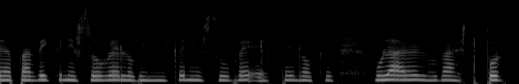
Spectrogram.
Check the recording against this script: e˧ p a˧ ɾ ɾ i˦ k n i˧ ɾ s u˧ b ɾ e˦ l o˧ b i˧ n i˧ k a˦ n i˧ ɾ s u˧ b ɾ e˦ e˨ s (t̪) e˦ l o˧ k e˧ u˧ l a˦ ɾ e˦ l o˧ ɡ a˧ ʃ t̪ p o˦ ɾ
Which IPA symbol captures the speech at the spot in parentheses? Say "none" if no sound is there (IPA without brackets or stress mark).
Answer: t̪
